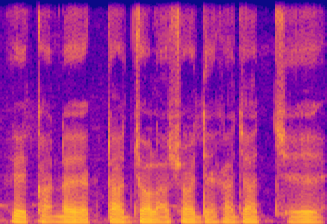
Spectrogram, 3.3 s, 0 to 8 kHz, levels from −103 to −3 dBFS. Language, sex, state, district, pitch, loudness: Bengali, male, Tripura, West Tripura, 90 Hz, -19 LUFS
